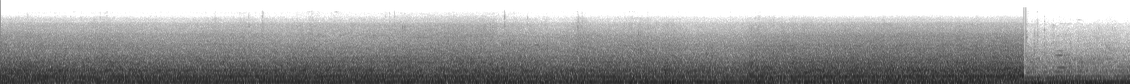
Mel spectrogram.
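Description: Tyres crunch over a dirt and gravel track.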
